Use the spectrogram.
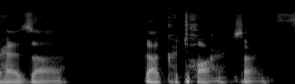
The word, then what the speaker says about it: Qatar: cutter has uh the Qatar sorry them both either way you want to pronounce it put the word in front of it and you've pronounced it correctly um but obviously uh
